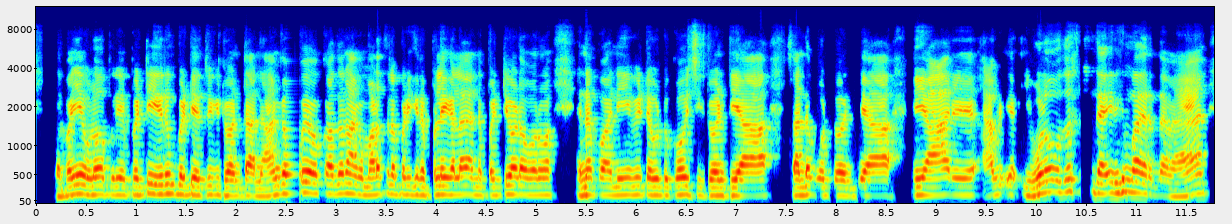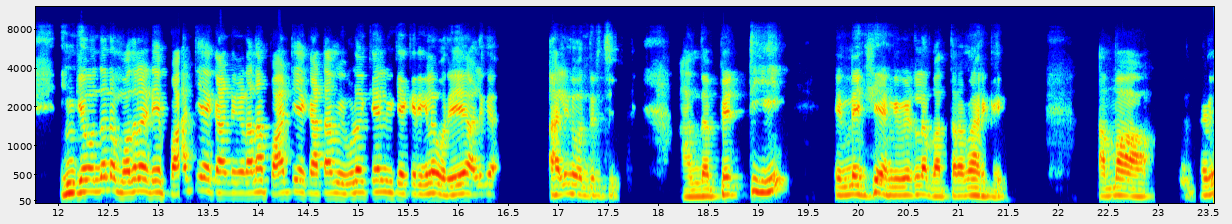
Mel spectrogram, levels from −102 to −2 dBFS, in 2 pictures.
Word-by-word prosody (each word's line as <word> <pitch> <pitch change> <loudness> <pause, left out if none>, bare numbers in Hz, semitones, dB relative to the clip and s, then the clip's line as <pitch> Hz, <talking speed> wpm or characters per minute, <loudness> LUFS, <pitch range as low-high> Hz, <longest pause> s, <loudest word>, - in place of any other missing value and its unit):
இந்த 120 - -5
பையன் 160 +4 +5
இவ்வளவு 150 +1 +2
பெரிய 145 0 0
பெட்டிய, 155 +2 +2
இரும்பு 165 0 -1
பெட்டிய 150 -1 +3
தூக்கிட்டு 150 -3 0
வந்த்ட்டான்னு. 130 -1 0
அங்க 160 +4 +2
போய் 185 -1 +5
உக்காந்தோன்ன, 170 +1 +1
அங்க 150 -2 -1
மடத்தில 155 +2 0
படிக்கிற 150 -1 -1
பிள்ளைகள்லாம் 150 0 +3
இந்த 140 -1 -7
பெட்டியோட 155 +2 +3
வரவும், 145 0 -1 0.3
"என்னப்பா 150 0 +1
நீ 145 - 0
வீட்டை 150 -1 0
விட்டு 140 0 -4
கோவிச்சுக்ட்டு 140 -2 +1
வந்த்டியா? 135 -1 +3 0.4
சண்டை 140 +3 +3
போட்டுட்டு 140 -1 -1
வந்த்டியா? 135 +1 0 0.4
நீ - - +3
யாரு?" 145 +1 +1 0.3
அப்டி 150 +2 -4
கே - - -4
இவ்வளவு 195 +7 +2
தூரம் 210 -3 -5
தைரியமா 185 +2 +2
இருந்தவன் 125 -4 -1 0.5
இங்க 185 +2 +3
வந்தோன்ன, 225 +1 -1
முதல்ல 210 +3 +3
டேய் 195 -2 -2
பாட்டிய 210 +5 -1
காட்டுங்கடான்னா 180 +1 0
பாட்டிய 190 +3 +1
காட்டாம 180 +1 0
இவ்வளவு 195 +2 0
கேள்வி 200 -1 -1
கேக்கறீங்கலேன்னு, 165 0 +2
ஒரே 150 +3 +4
அழுகை, 160 - -4 0.6
அழுகை 170 +2 -1
வந்துருச்சு. 135 -2 -10 0.8
அந்த 120 +2 -1 0.2
பெட்டி 155 +7 -2 0.8
இன்னைக்கும் 150 -1 +1
எங்க 140 -1 -1
வீட்ல 150 +2 +1
பத்திரமா 130 +3 +1
இருக்கு. 125 -4 -4 1.0
அம்மாவும் 125 -2 -2
சரி 145 +2 -1
150 Hz, 155 wpm, -22 LUFS, 140-175 Hz, 1.0 s, பையன்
